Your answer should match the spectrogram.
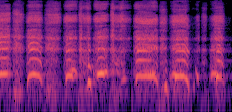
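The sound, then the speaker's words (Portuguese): A voice mimics loud, exaggerated sobbing: a rapid series of gasping, wailing catches, about a dozen in a row, intense, with no actual words. “Opá, tu chora, tu encosta-te à parede, tu vai desfalecendo pela parede abaixo, assim, até encostar a tua cabeça no joelho e tu chora muito alto, assim.”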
